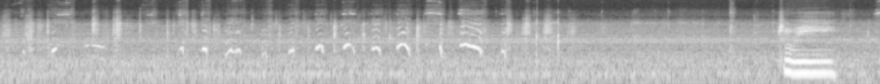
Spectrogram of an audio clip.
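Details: Poodles crying as their owner goes away: a run of short, high, arched whines over the first five seconds, then a brief spoken human voice near the end.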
